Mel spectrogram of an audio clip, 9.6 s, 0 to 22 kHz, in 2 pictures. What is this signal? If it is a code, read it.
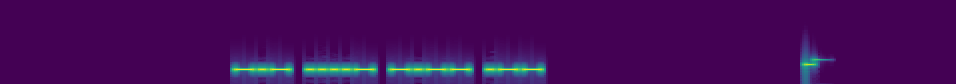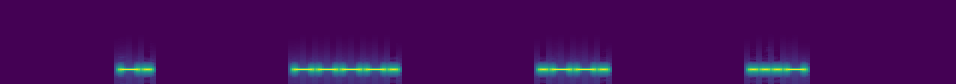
Morse code, heard as a keyed tone, about 44 wpm, spaced as for 18 wpm, 700 Hz. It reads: K4YW N9PV
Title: USA Call Signs - 4 Characters - 8x Character Spacing - 40wpm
